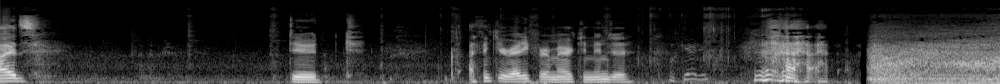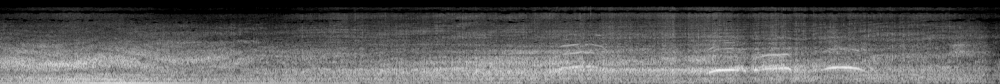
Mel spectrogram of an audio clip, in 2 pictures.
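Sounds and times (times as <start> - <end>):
skateboard wheels rolling on asphalt: 0.8 - 20.0
car driving by: 8.7 - 20.0.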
